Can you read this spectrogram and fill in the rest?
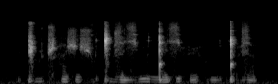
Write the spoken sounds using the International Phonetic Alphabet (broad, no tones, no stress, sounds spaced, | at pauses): ǁ o̤ ʈ͡ʂʰ a ʃ ɛ ʃ o̤ ǀ o̤ z a zʲ ə̤ m a ŋ͡ǃ ɛ sʲ o h ø h o̤ m o ǃʼ ə̤ z a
